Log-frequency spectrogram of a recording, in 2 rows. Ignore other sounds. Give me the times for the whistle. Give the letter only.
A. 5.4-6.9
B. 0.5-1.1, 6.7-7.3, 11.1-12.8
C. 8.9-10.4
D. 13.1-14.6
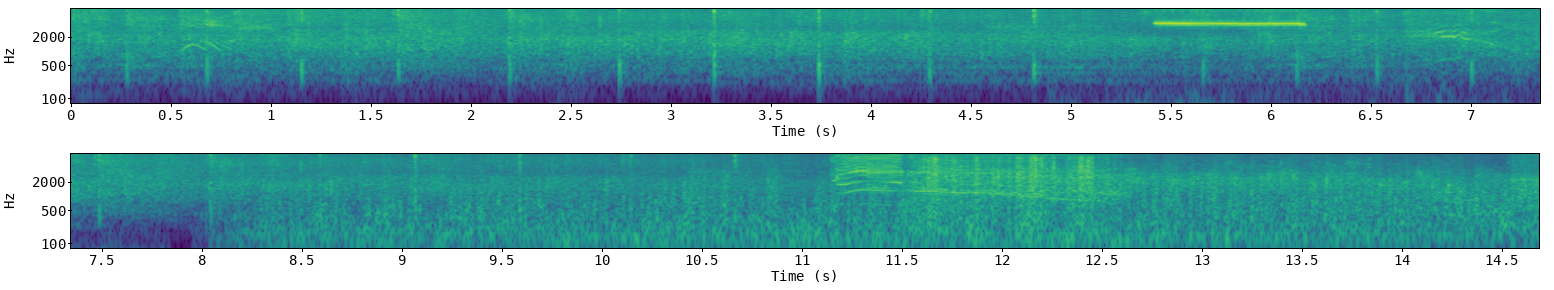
A.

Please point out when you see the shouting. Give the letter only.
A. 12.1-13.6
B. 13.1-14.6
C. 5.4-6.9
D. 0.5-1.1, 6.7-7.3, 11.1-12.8
D.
